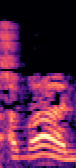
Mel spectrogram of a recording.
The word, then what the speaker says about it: Amann: Ja, Amann, mit der Betonung auf der zweiten Silbe.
